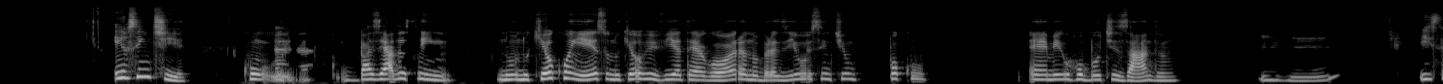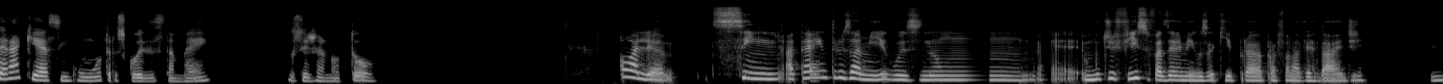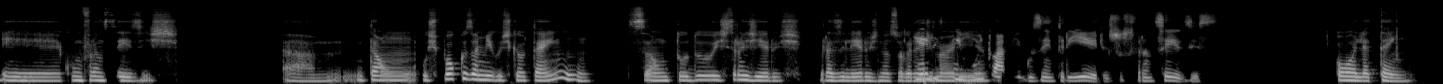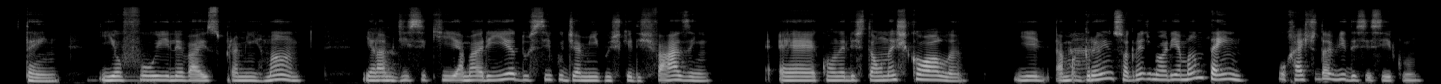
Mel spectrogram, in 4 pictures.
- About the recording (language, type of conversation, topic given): Portuguese, advice, Como posso entender e respeitar os costumes locais ao me mudar?
- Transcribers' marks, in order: static; other background noise; unintelligible speech; distorted speech; tapping; unintelligible speech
